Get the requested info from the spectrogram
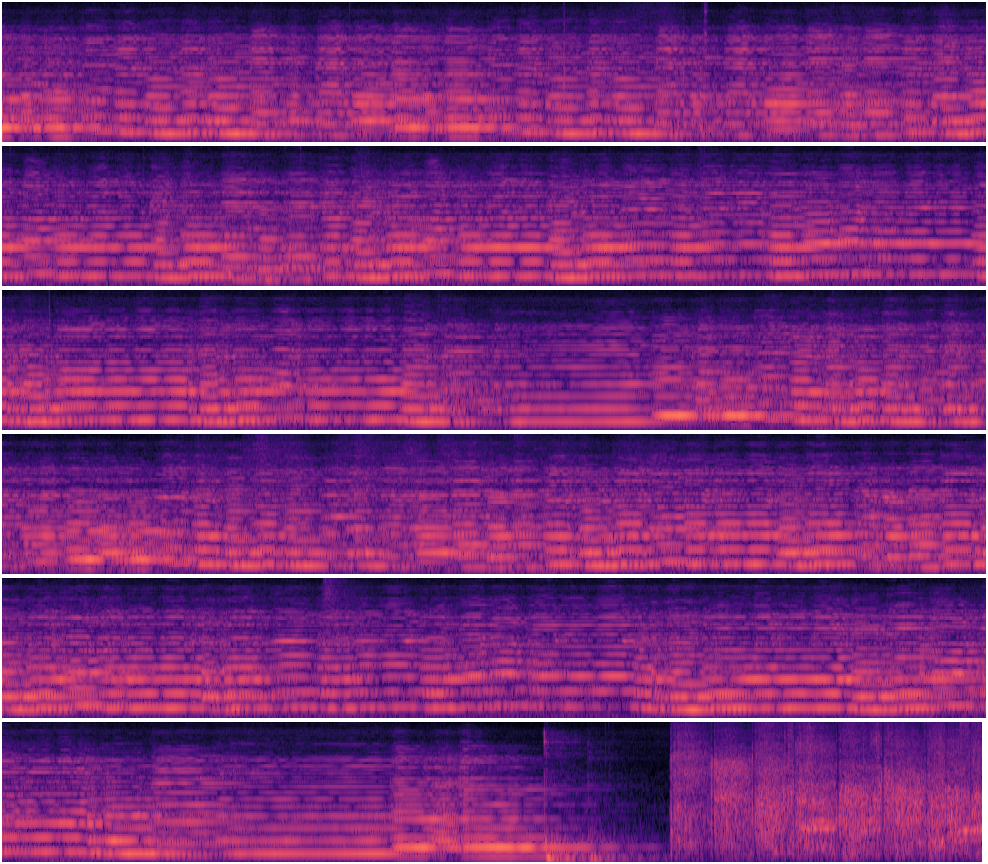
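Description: A fiddle bowed through a lively tune, note by note. It stops about a second and a half before the end, and applause breaks out.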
